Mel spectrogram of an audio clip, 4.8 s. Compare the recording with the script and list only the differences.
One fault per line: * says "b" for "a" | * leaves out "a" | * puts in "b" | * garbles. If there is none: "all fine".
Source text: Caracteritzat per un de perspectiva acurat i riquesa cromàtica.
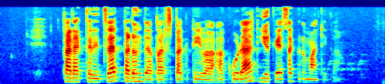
all fine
